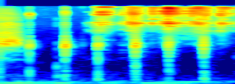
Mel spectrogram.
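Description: A beer bottle being opened: a quick run of about six sharp metallic clicks and clinks over a low steady hum, with no voices.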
